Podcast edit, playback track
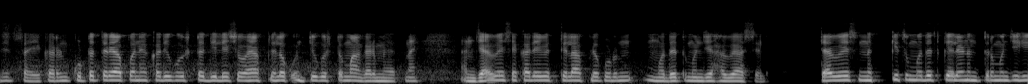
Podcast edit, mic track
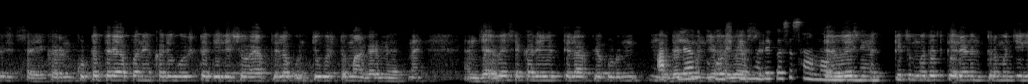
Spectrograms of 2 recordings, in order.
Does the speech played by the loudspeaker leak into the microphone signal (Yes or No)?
Yes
